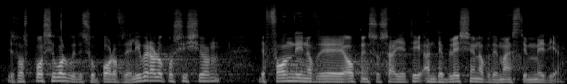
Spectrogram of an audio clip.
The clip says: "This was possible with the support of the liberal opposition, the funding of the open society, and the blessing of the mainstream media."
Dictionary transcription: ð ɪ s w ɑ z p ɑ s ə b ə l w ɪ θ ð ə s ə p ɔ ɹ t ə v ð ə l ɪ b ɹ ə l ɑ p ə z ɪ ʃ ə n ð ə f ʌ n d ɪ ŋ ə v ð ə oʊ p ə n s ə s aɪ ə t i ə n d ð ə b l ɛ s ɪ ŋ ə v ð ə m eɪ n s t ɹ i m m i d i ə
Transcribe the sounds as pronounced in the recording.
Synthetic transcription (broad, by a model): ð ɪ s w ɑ s p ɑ s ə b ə l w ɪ ð ə s ə p ɔ ɹ t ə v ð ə l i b ɹ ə l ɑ p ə s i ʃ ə n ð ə f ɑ n d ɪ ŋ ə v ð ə oʊ p ə n s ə s aɪ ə t i ə n d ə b l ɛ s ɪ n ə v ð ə m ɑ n s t i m m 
